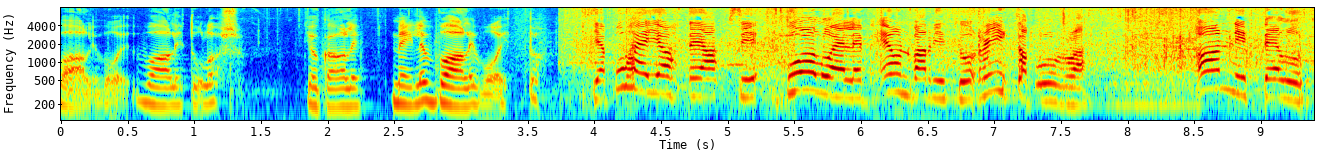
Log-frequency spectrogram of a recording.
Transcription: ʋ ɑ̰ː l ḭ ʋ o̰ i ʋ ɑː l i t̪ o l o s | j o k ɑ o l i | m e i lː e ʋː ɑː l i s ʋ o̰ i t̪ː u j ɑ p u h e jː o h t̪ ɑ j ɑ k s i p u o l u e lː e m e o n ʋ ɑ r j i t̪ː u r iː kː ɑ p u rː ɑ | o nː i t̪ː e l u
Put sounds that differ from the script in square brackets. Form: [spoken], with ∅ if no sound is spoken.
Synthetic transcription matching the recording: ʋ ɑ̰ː l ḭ ʋ o̰ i ʋ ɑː l i t̪ [u] l o s | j o k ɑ o l i | m e i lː e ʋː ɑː l i [∅] ʋ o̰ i t̪ː [o] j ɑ p u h e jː o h t̪ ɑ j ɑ k s i p u o l u e lː e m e o n ʋ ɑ r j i t̪ː u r iː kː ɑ p u rː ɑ | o nː i t̪ː e l u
